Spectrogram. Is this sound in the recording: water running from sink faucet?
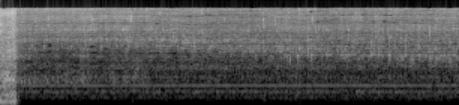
yes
